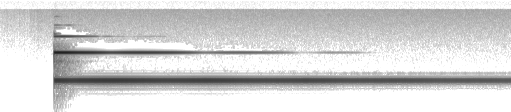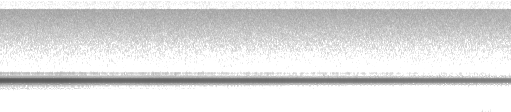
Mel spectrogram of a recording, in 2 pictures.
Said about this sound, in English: And I'm inviting the bell as an invitation for you to concentrate on your practice and specifically your breathing for the moment.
